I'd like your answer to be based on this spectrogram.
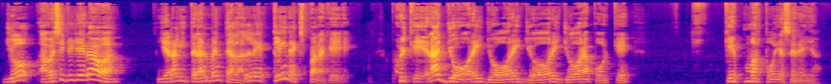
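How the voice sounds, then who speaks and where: A man's voice: mid-range voice, animated, unhurried, a bit bright. A Puerto Rican therapist, a man who talks earnestly in a casual podcast chat, often restarting and repeating words. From Puerto Rico.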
